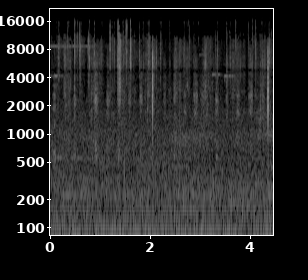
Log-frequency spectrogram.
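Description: Faint sounds of a Shiba Inu walking on a leash over asphalt: light, irregular clicks of its paws and claws on the road, several a second, with one sharper click about halfway through.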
